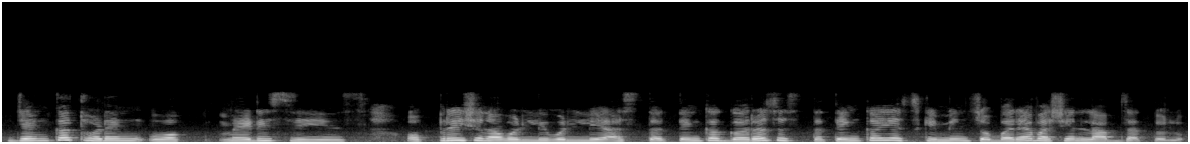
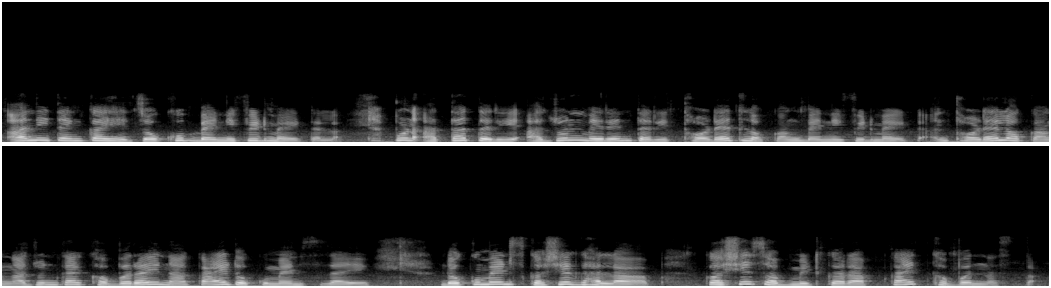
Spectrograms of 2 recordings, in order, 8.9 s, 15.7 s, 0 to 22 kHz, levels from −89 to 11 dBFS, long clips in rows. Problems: background sounds at intervals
